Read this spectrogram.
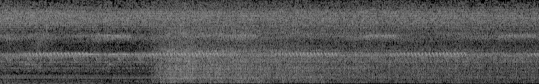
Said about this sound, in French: à l'arrière on entend ronfler la grande installation destinée au séchage et à la torréfaction du café.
